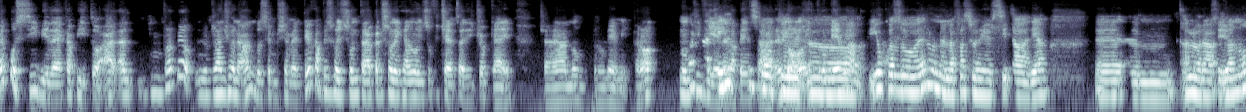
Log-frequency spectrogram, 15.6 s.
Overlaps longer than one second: present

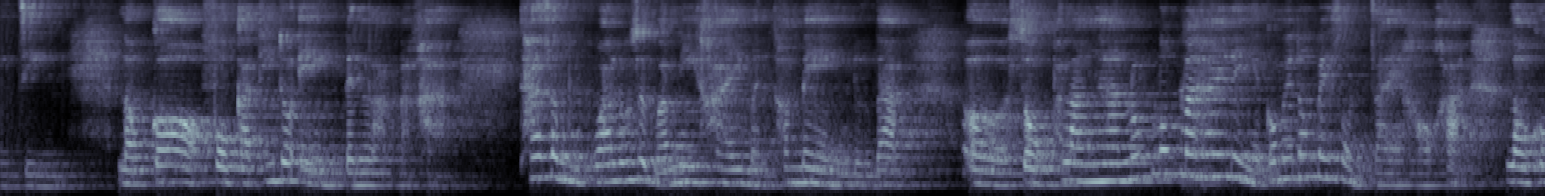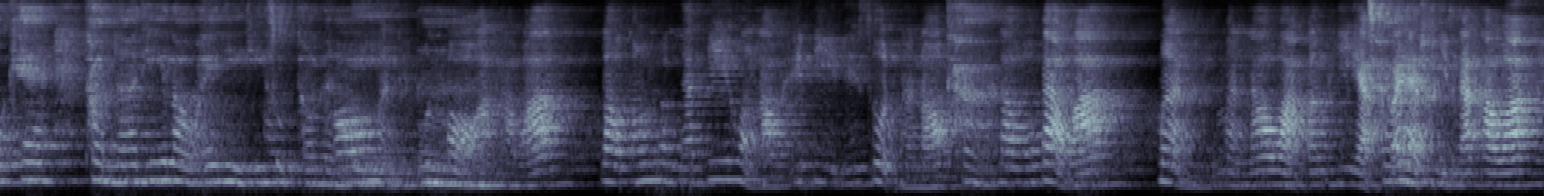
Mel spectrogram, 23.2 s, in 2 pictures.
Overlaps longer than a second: present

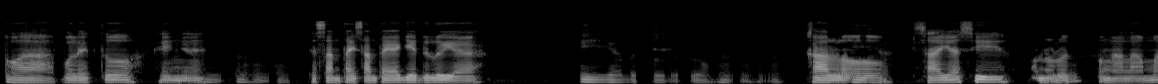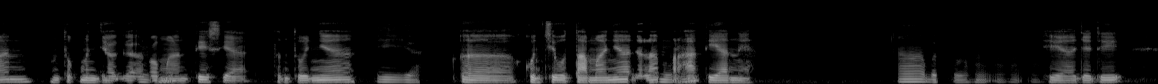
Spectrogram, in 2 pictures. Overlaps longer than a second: none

